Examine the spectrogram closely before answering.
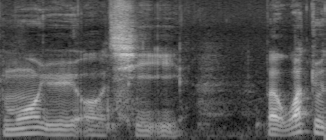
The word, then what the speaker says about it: Moyu: So as you might think, the first word is pronounced as mo, and the second word is yu.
